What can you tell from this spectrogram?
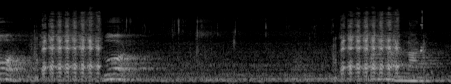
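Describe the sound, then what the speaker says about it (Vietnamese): Two loud, wavering bleats of a goat ring out near the start and end, separated by a quieter stretch, in an animal-sound lesson for children. "Goat, goat."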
